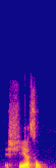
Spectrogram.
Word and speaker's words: Chiasson: Alex Chason. – Mm -hmm. – Eller Alex Chiasson, om man ska köra fransk-kanadensiska, i Dallas.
